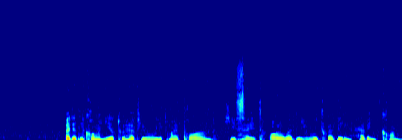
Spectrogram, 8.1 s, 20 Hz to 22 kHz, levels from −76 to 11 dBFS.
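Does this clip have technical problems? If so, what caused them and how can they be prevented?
No, no technical problems can be heard here.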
